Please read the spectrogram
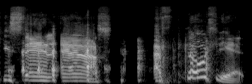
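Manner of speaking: slow, mocking; mock the lisp slowly; mocking kids. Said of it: "They're like".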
